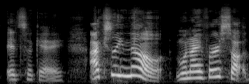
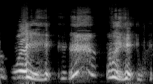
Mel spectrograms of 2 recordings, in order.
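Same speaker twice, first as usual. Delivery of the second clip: laughing; 6 semitones higher, 5 dB louder than usual. Retold or imitated. Retelling alarm, laughing.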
